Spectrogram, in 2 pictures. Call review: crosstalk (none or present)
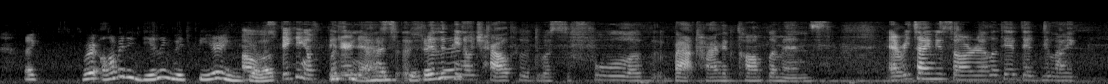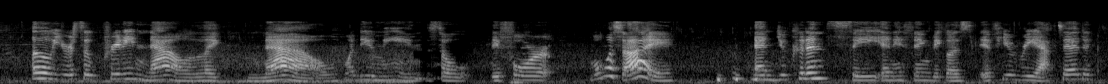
present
